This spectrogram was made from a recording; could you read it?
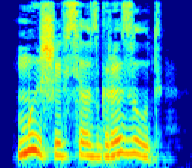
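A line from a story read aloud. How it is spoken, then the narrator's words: Barked. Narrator (Russian): рявкнула я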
